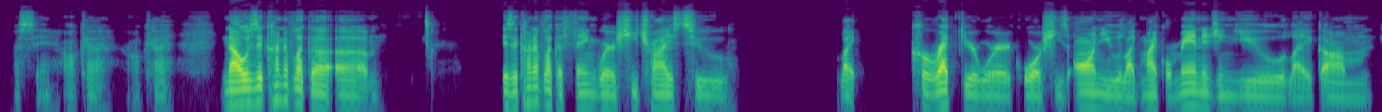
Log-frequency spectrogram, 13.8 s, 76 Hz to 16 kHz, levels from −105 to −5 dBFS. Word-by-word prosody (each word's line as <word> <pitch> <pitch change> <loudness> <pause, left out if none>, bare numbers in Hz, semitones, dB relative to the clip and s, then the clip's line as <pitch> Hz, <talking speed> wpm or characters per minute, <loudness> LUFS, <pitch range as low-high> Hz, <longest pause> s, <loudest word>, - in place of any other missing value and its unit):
I - - -22
see. - - -7 0.2
Okay, - - -14 0.4
okay. - - -14 0.6
Now 115 +1 +10
is 120 +1 +2
it 130 - +4
kind 145 +1 -2
of 145 - -4
like 120 -2 +1
a, 95 -1 +2
um 85 -2 -3 1.2
Is 105 - +1
it 105 - -1
kind 125 +1 -1
of 130 - -1
like 115 - 0
a - - -4
thing 100 -1 -6
where 90 0 -2
she 100 - +1
tries 95 -1 0
to 85 -2 -10 1.1
like, - - -1 0.5
correct - - +4
your 95 -2 -3
work 90 +1 -3
or 85 -1 -1
she's 90 - -1
on 100 -1 +3
you, 90 -1 -6
like, - - -2
micromanaging 100 -4 0
you? 85 -1 -8
Like, - - -6
um 75 -2 -3
90 Hz, 155 wpm, -28 LUFS, 85-100 Hz, 1.2 s, Now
